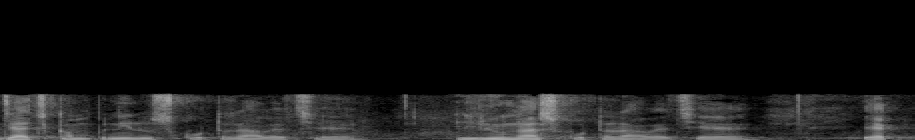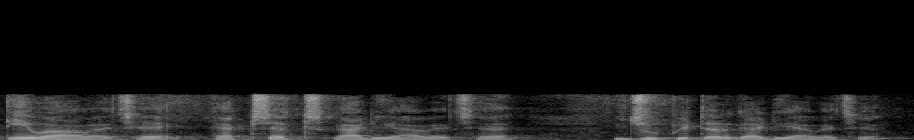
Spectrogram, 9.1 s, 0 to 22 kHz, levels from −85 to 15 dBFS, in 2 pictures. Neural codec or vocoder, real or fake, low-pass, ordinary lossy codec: codec, 16 kHz, 4 kbps, X-Codec, WavLM features, trained on Multilingual LibriSpeech; fake; 7.2 kHz; MP3, 48 kbps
